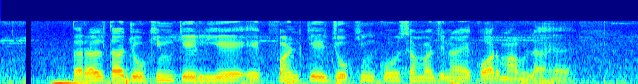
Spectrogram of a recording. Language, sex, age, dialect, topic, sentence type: Hindi, male, 18-24, Hindustani Malvi Khadi Boli, banking, statement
